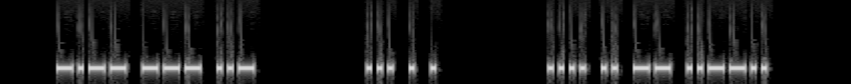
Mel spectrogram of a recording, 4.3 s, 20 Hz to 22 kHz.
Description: Morse code, heard as a keyed tone, about 46 wpm, 700 Hz. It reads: YOU SEE HIM?
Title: 3x Word-Spacing - Sentences from Top 100 Words - 45wpm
